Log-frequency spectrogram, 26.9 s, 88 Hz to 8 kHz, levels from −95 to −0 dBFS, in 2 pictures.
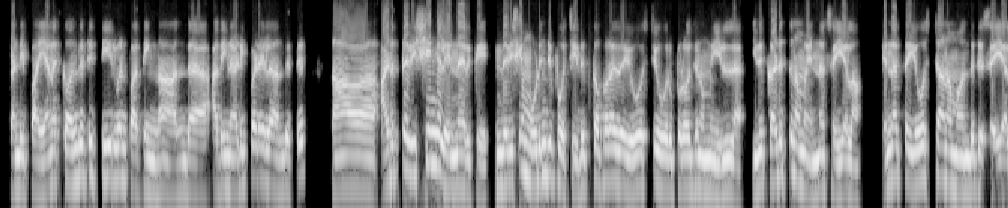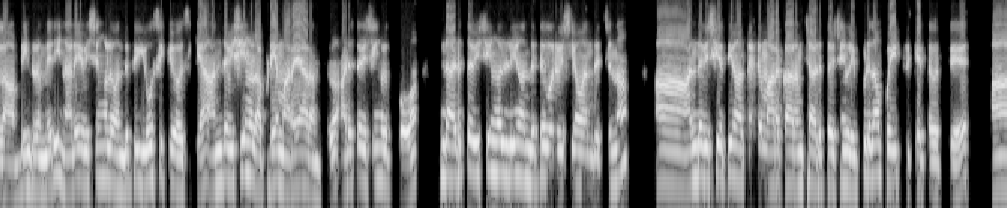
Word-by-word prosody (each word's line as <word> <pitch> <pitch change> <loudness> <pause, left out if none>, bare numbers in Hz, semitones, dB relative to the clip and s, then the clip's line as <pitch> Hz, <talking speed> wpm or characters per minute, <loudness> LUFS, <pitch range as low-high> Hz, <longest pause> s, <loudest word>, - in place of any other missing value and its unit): கண்டிப்பா. 130 -1 0 0.2
எனக்கு 150 +2 -1
வந்துட்டு 170 +3 -1
தீர்வுனு 170 -1 0
பாத்தீங்கன்னா, 125 -3 0 0.2
அந்த 120 +1 -4 0.4
அதனடிப்படையில 145 +4 +1
வந்துட்டு 135 +7 -3 0.4
நான் 140 +1 +2 0.4
அடுத்த - - 0
விஷயங்கள் 230 +4 +3
என்ன 135 +1 +3
இருக்கு? 130 -3 0 0.2
இந்த 145 +1 +1
விஷயம் 180 +4 +1
முடிஞ்சு 175 +4 0
போச்சு, 155 - -1
இதுக்கப்பறம் 160 +4 -1
இத 150 - +2
யோசிச்சு 140 +3 -1
ஒரு 130 - 0
பிரயோஜனமும் 135 -2 0
இல்ல. 130 +1 +2 0.3
இதுக்கடுத்து 160 +1 0
நம்ம 150 - +1
என்ன 130 +3 +2
செய்யலாம்? 120 0 +1 0.3
என்னத்த 170 +1 +1
யோசிச்சா 165 +2 -1
நம்ம 145 -3 0
வந்துட்டு 135 +1 0
செய்யலாம் 125 -1 +2
அப்பிடின்றமாரி 135 +5 0
நிறைய 145 +4 +1
விஷயங்கள 165 +2 -1
வந்துட்டு 140 +2 -1
யோசிக்க, 165 +1 -2
யோசிக்க 135 -1 -4 0.2
அந்த 155 +3 0
விஷயங்கள் 180 0 +2
அப்பிடியே 150 0 0
மறைய 140 +3 +3
ஆரம்பிச்சிரும். 215 - -3
அடுத்த 150 +2 -1
விஷயங்களுக்கு 160 0 -3
போவோம். 465 +1 0 0.3
இந்த 175 - +1
அடுத்த 175 +3 -2
விஷயங்கள்லயும் 180 -2 +1
வந்துட்டு 160 0 -1
ஒரு 165 - +1
விஷயம் 155 0 -1
வந்துச்சுன்னா, 140 - -2 0.5
அ - - +3 0.4
அந்த 170 +2 +1
விஷயத்தையும் 170 0 +1
வந்துட்டு 155 +2 -1
மறக்க 155 +1 +1
ஆரமிச்சு 145 -1 0
அடுத்த 145 -1 -3
விஷயங்கள், 150 -1 0
இப்பிடித்தான் 175 +3 -2
போயிட்ருக்கே 155 -1 0
தவிர்த்து, 120 -1 -1 0.5
அ - - +2
150 Hz, 145 wpm, -13 LUFS, 135-170 Hz, 0.5 s, விஷயங்கள்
